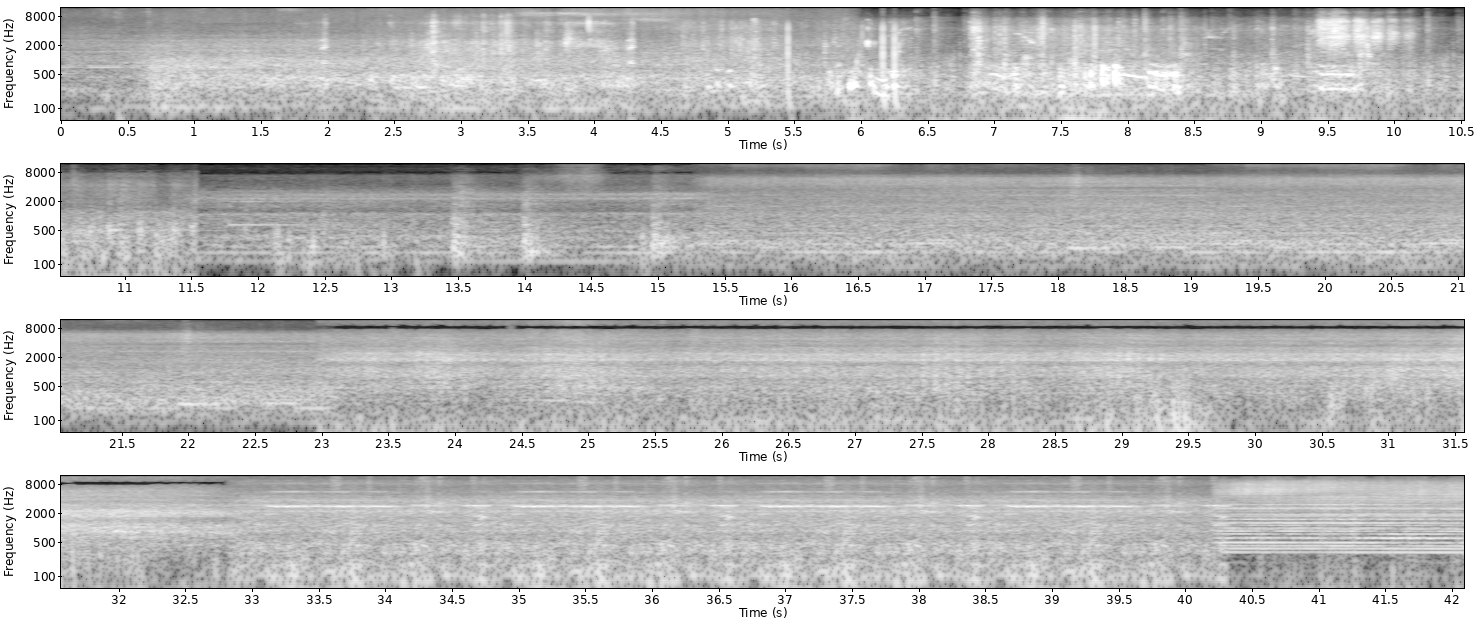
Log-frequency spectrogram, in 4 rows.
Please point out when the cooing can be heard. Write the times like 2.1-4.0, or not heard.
1.8-10.2.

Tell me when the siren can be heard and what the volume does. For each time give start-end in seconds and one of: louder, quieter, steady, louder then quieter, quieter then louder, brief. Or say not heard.
not heard.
